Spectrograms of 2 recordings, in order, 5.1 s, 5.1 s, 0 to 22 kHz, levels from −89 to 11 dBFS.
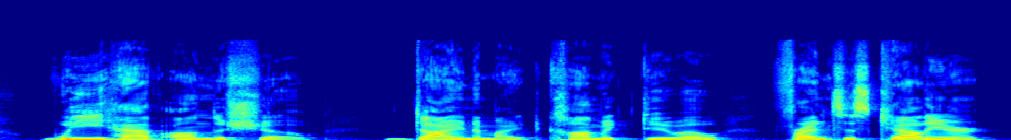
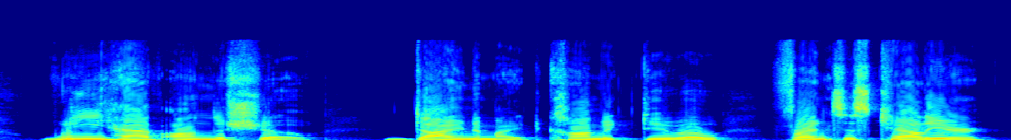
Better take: first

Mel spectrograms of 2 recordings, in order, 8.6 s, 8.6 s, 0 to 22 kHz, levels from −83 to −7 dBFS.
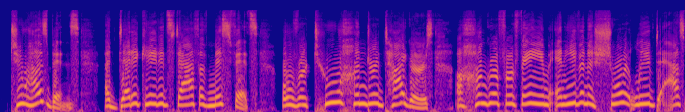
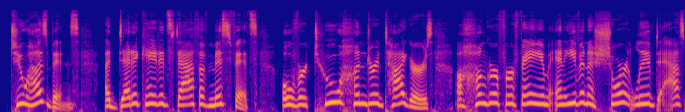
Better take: second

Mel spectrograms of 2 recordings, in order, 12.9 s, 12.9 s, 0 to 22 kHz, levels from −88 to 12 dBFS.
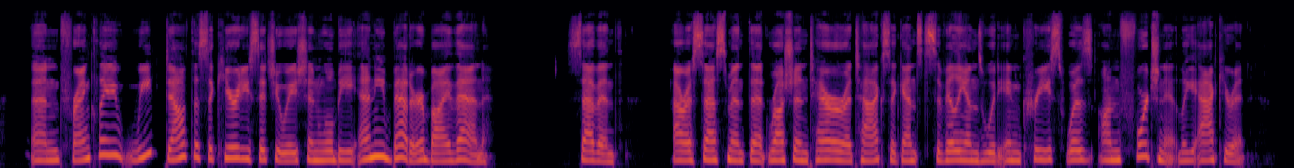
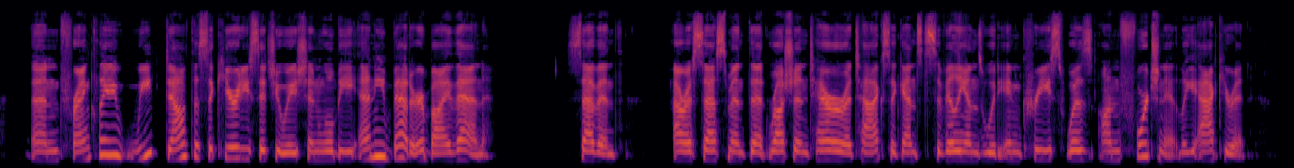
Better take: first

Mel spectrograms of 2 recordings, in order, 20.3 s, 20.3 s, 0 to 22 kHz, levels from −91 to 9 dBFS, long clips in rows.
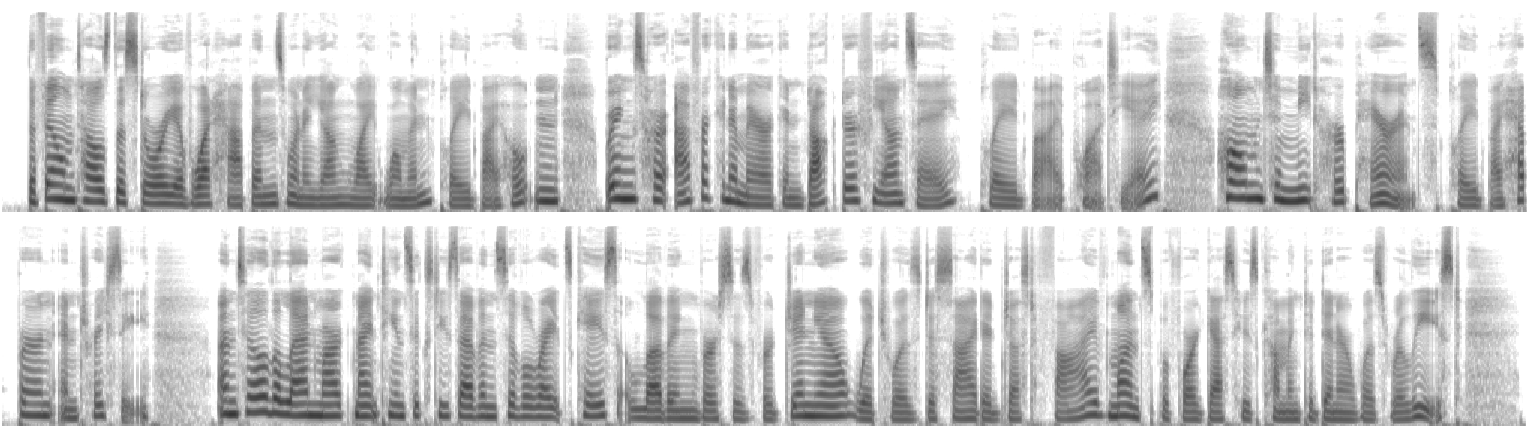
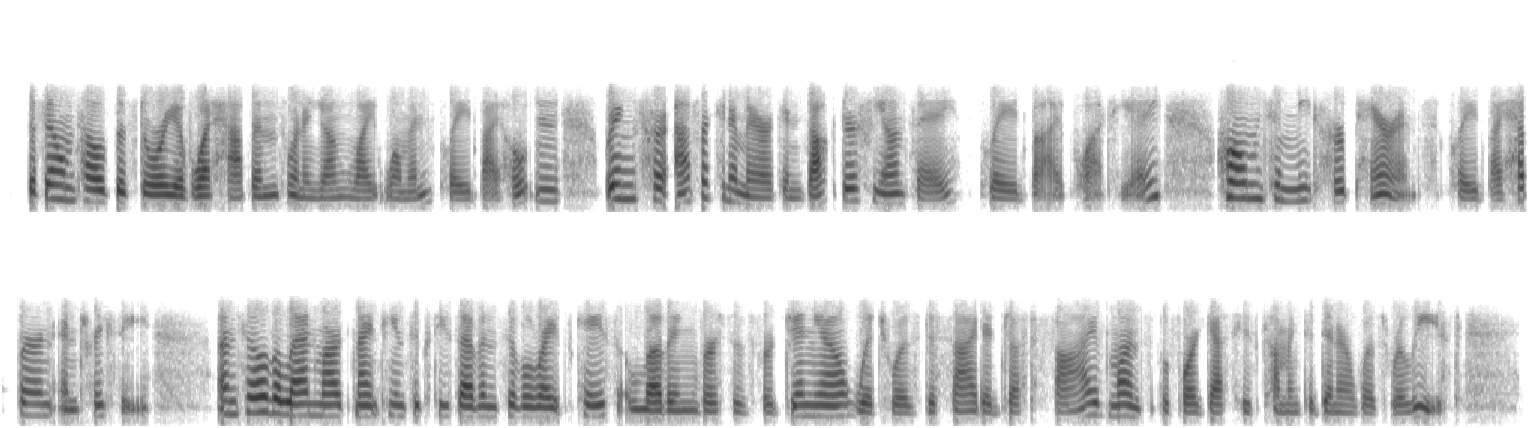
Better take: first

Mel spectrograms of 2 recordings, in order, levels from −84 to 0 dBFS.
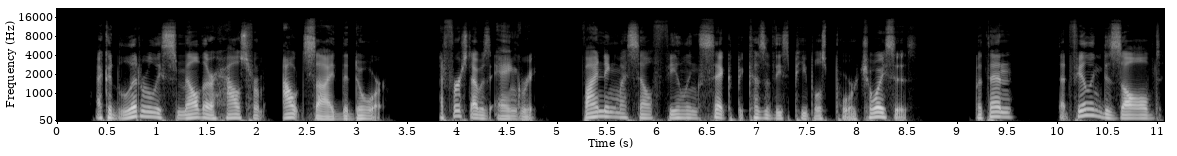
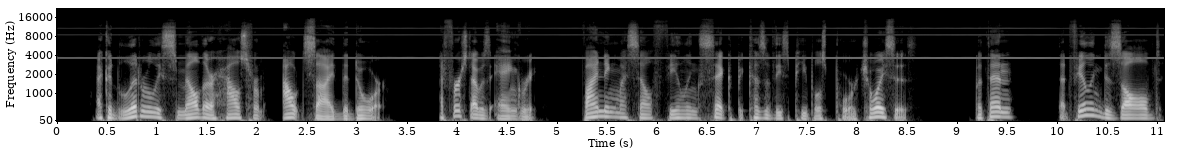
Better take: first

